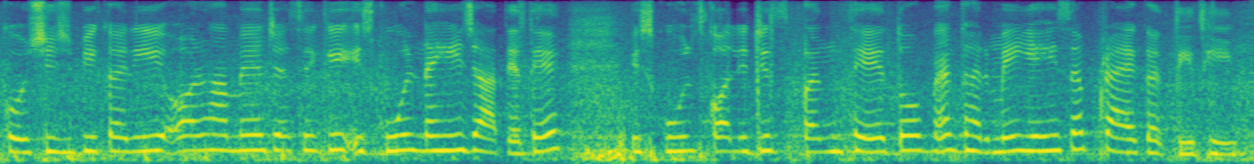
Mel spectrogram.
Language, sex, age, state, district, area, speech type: Urdu, female, 18-30, Delhi, East Delhi, urban, spontaneous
